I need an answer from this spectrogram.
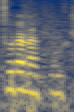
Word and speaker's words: ছোটনাগপুর: নাগপুর, ছোটা নাগপুর। উচ্চারণ ছোটনাগপুর।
